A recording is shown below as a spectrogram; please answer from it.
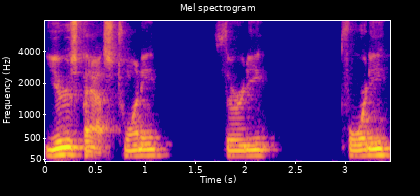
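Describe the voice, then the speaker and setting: A man speaks with a dark, mellow tone. His pace is moderate. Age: 70s. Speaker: author. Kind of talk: casual talk; reading aloud. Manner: halting.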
